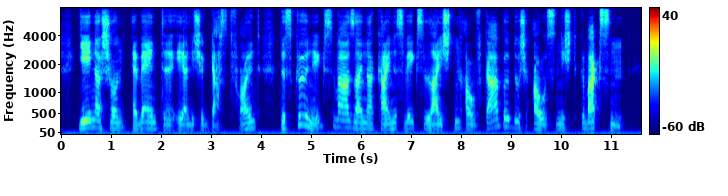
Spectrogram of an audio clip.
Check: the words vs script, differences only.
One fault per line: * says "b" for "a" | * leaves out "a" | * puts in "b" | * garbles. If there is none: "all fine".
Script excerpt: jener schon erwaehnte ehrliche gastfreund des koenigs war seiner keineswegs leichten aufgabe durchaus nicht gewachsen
all fine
